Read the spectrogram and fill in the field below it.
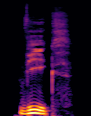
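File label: "Wyks", German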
